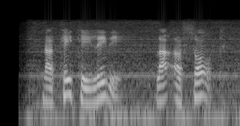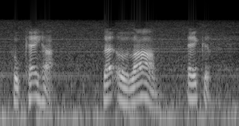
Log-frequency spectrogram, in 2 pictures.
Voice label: voice, hebrew language; Psalm 119:112; nateetee leebee la'a'sot hukeyha le'o'lam ay'kev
